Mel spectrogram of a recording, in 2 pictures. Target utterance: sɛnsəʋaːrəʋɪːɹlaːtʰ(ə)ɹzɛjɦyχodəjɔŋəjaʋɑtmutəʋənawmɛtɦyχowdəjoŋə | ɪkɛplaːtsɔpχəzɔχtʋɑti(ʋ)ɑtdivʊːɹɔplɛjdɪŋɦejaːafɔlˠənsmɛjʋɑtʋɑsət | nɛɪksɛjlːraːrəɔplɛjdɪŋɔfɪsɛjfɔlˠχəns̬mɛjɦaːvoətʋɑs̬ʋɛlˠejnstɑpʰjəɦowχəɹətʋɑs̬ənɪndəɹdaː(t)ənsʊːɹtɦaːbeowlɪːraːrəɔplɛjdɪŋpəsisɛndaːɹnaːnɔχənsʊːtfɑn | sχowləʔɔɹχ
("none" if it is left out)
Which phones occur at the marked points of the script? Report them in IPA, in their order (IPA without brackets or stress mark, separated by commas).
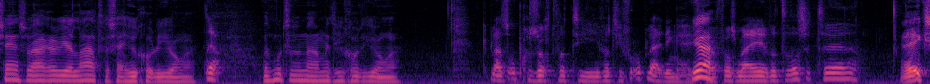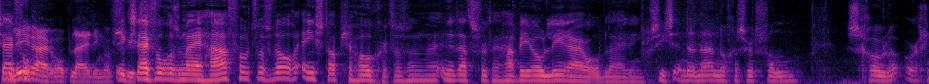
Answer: ə, ʋ, t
